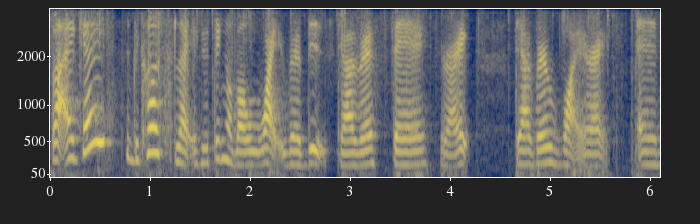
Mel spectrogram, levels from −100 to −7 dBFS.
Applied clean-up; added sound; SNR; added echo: neural mask model RNNoise.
